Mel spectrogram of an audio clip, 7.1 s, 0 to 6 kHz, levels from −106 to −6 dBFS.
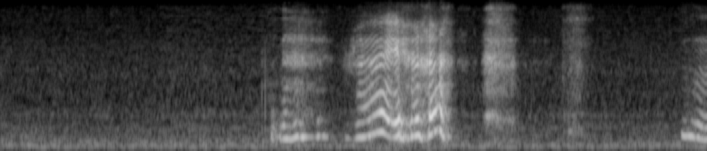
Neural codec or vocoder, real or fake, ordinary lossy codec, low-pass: codec, 16 kHz, 16 kbps, FreqCodec, larger model; fake; Opus, 32 kbps; 5.4 kHz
